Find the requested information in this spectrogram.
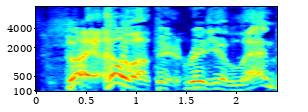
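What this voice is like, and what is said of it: Exaggerated old-style radio DJ voice. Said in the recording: “This is my radio voice. ... Got to talk like this if I'm on the radio.”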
